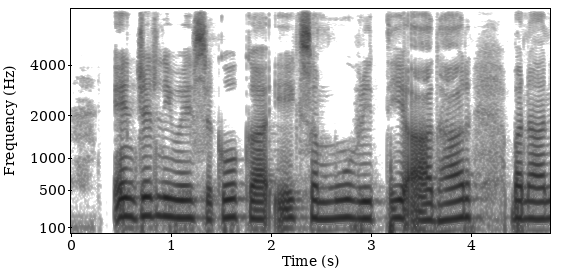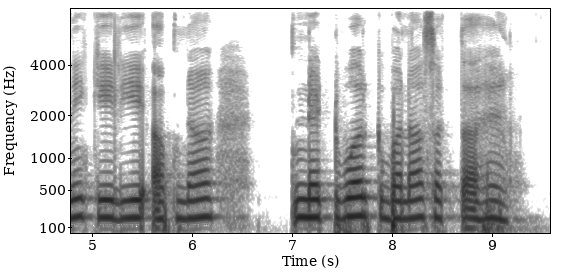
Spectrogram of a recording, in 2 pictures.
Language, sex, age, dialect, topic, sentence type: Hindi, female, 51-55, Hindustani Malvi Khadi Boli, banking, statement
